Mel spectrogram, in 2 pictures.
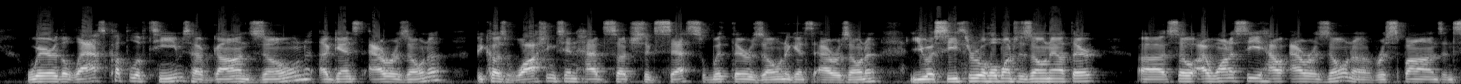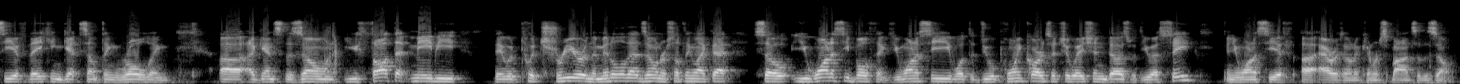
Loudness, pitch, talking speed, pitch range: -17 LUFS, 125 Hz, 210 wpm, 115-140 Hz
